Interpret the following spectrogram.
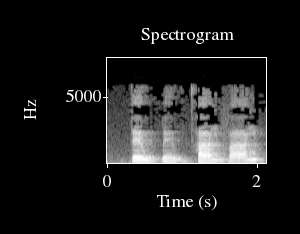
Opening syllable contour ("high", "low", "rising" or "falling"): rising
